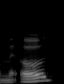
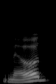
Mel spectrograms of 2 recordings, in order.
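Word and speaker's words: מְאֹד: This time without a vav. So, me'od. Okay? And the two dots underneath it is shva. That is shva. Okay? So, just a reduced vowel. Me'od.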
